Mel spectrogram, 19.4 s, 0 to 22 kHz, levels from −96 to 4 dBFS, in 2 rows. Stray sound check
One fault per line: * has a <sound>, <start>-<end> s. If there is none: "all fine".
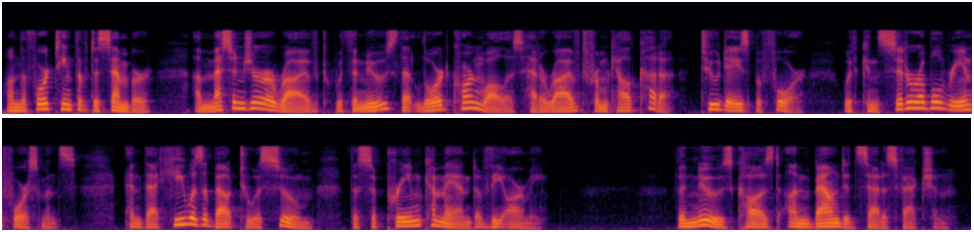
all fine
